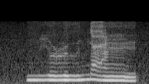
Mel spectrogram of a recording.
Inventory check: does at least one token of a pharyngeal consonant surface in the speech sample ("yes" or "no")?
yes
